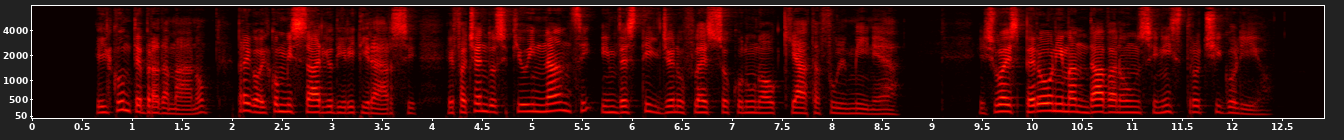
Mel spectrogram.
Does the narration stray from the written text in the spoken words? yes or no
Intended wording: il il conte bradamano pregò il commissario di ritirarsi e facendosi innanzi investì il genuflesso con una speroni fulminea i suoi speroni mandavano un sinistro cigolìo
yes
